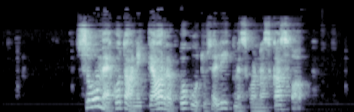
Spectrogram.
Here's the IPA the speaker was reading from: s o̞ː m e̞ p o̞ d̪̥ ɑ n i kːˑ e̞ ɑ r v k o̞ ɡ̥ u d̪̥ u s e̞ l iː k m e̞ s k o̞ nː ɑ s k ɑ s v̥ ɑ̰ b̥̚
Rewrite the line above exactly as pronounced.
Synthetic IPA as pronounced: s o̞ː m e̞ k o̞ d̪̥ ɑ n i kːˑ e̞ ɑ r v k o̞ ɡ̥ u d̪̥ u s e̞ l iː k m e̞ s k o̞ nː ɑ s k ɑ s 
